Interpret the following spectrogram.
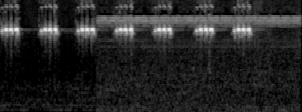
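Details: Cricket chirping: crisp high-pitched chirps, each a tight cluster of three quick pulses, repeated about every third of a second, with a thin continuous high tone joining partway and a faint background rustle.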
